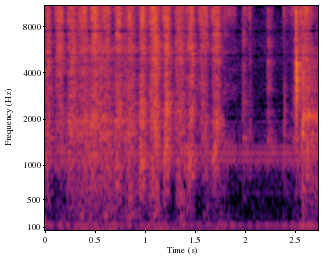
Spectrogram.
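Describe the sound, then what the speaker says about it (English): A quiet, steady rubbing and rasping as a small nail file scrapes back and forth over firm polymer clay, with a brief sharper scrape near the end. "do a quick little sand in between. And you just need a nail file for this"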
